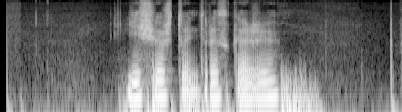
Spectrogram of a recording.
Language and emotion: Russian, neutral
